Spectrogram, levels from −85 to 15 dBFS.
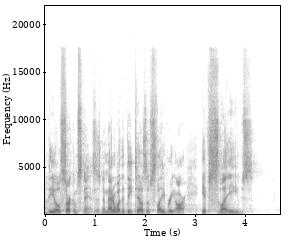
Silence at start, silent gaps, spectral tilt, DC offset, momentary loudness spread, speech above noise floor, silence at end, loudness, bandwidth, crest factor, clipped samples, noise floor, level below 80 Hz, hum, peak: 0 s; none; -2 dB/octave; under 0.1%; 10 LU; 36 dB; 0.55 s; -36 LUFS; 18 kHz; 18 dB; under 0.1%; -72 dBFS; -86 dBFS; none; -18 dBFS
